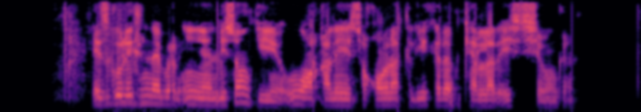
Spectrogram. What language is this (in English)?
Uzbek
